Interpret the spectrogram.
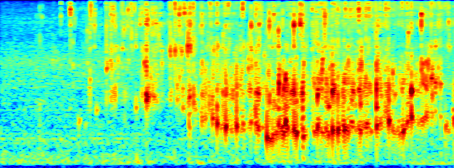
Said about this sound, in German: Oder wenn man, wenn man sich etwas eingießt.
